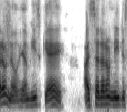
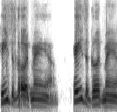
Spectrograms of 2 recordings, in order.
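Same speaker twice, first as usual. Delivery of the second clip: mocking put-on southern drawl. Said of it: "in your Southern accent".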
